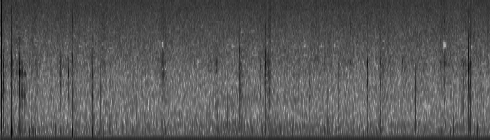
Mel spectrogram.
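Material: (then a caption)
Plastic, metal. Long glittery acrylic nails scratch, with both hands, the two round X/Y microphone capsules with metal rims on a small handheld Tascam recorder with a black plastic body. About nine sharp, bright clicks and scrapes stand out over a quiet, steady low hum. Each dies away almost instantly, leaving faint soft scratching between them.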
